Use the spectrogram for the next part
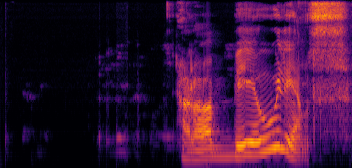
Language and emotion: Russian, positive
